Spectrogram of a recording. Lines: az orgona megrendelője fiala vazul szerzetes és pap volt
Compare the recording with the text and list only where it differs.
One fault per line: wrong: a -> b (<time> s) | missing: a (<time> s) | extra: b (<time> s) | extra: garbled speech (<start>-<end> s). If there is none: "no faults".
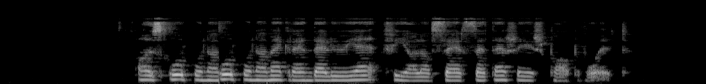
extra: orgona (2.2 s)
missing: vazul (4.3 s)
